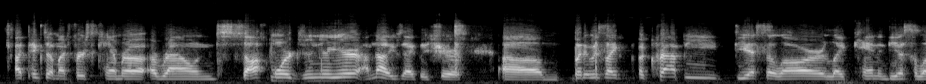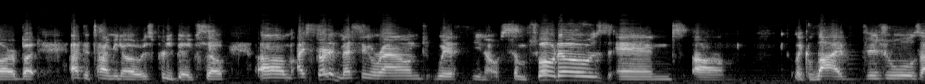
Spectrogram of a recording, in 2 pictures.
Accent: Charlottesville, Virginia, United States; moved away as an adult; now in Savannah, United States; Charlottesville, Virginia. I'm born and raised there, so I've been in Virginia pretty much my whole life.

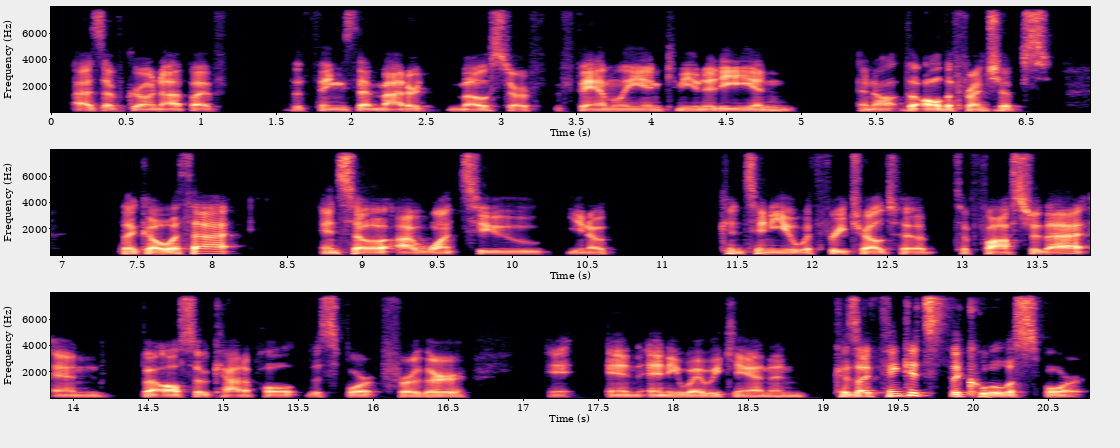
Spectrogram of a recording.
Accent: Indiana, United States; I grew up in Indiana

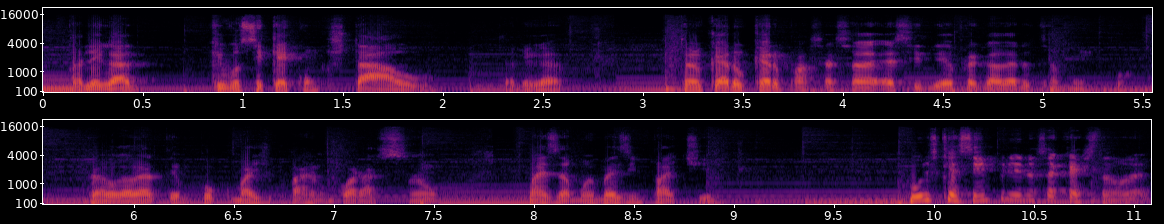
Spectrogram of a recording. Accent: Salvador, Bahia, Brazil; Eu sou da Bahia, pra quem não sabe, eu sou de Salvador, Bahia, Brasil

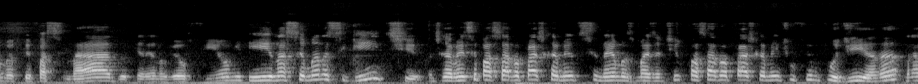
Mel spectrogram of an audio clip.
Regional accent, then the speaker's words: Brazil; o lugar onde eu nasci

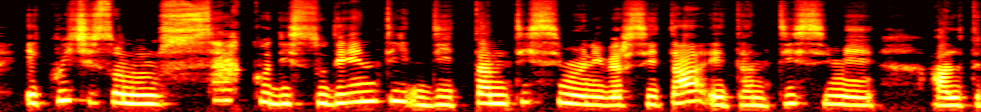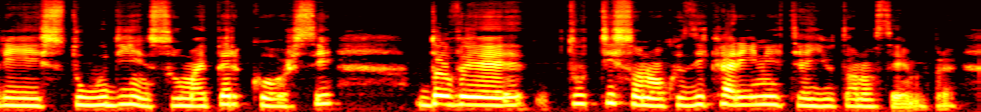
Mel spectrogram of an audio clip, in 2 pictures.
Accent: Bolzano, Trentino-Alto Adige, Italy; moved away as an adult; also born or lived in Australia; now in Netherlands; sono di Bolzano in Trentino Alto Adige, ho 21 anni

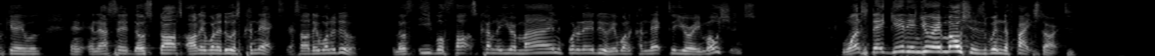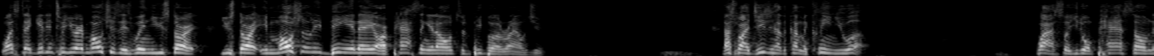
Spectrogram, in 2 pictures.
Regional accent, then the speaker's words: the South, United States; I'm from the South

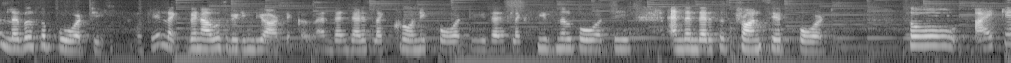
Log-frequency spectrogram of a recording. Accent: Roing, Arunachal Pradesh, India; moved away as an adult; now in Hyderabad, India; I come from the headquarters, which is called Roing.

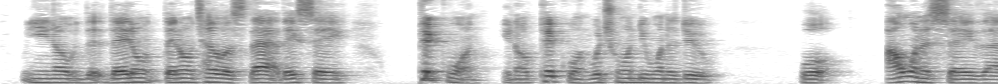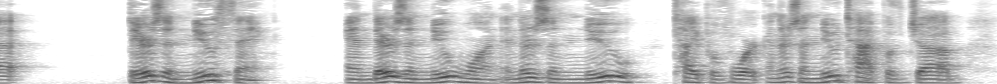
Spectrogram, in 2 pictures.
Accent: Toledo, Ohio, United States; I'm an artist from Toledo, Ohio

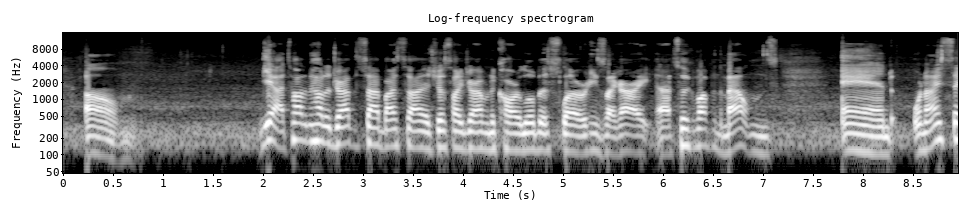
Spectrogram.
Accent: West Virginia, United States; I'm from West Virginia, so we kind of were raised in the mountains.

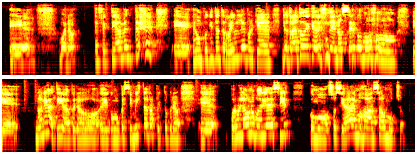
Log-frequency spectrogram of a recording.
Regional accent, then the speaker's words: Chile; moved away; mi experiencia en Chile

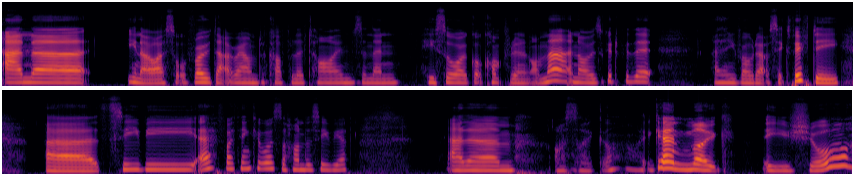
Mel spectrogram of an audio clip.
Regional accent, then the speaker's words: England, United Kingdom; being English

